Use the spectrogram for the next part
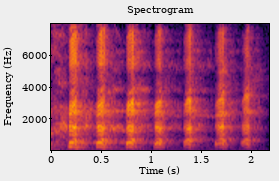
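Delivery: real cackle at his own joke; helpless high laugh; high loud cackle. Real, not acted.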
